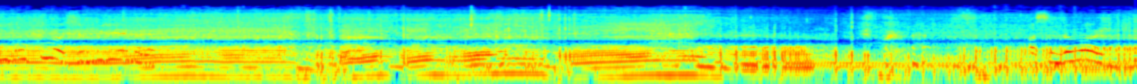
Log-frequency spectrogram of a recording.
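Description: Trial motorcycle revving hard as its rear wheel spins on wet, slippery ground, a loud, close engine rising and falling in repeated bursts, with a voice talking over it.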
